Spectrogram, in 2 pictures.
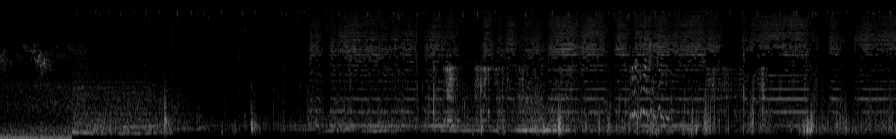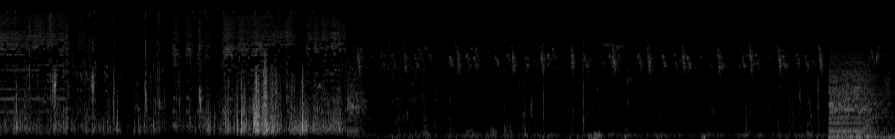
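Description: Wire whisk stirring thick bread dough in a plastic mixing bowl: repeated clicks and scraping of the wires against the bowl.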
